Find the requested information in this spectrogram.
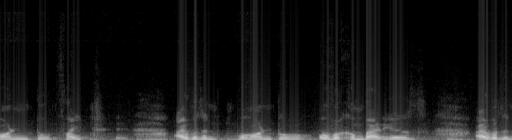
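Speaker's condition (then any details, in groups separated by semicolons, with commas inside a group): Cerebral palsy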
